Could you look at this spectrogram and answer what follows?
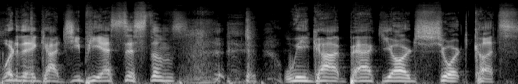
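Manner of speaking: high, loud mock kid-gangster bragging, slow at end.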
